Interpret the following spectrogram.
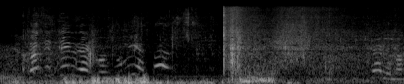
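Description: A person jumping from a tree branch into estuary water: a loud splash about two seconds in. Short shouts from the group come before it and again near the end.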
